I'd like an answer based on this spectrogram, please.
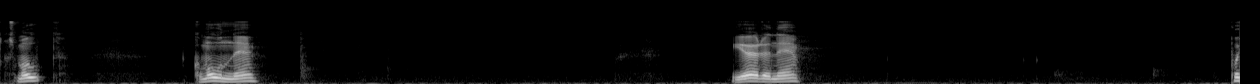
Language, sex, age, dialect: Faroese, male, 15-35, Suðuroy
